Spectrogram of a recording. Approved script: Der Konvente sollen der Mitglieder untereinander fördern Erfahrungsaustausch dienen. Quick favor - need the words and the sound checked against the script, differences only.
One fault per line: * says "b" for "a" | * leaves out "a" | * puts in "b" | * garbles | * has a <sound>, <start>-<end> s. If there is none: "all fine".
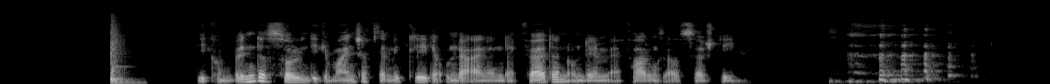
* has a thud, 1.1-1.5 s
* says "Die" for "Der"
* puts in "die Gemeinschaft"
* puts in "und dem"
* has a laugh, 8.3-9.8 s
